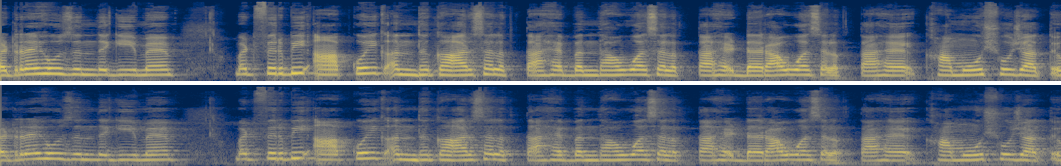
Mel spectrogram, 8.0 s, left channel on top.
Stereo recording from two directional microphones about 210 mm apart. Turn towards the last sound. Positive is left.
turn(degrees=40)  # may be behind; listen again after turning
